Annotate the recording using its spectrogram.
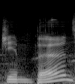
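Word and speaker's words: Byrnes: is being played by jim burns i assume that's how his name is pronounced it's burns with a y um a rather surprising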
